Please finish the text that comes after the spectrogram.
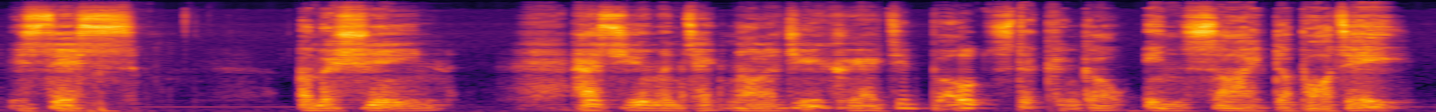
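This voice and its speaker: A performer voicing an ancient, arrogant male superhuman predator in a breathy whisper, speaking slowly and grimly in an audiobook-style story reading. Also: very deep voice, huge pitch swings, pitched below the performer's own voice, exaggerated voice. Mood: coolly curious. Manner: slow, deliberate, grim.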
